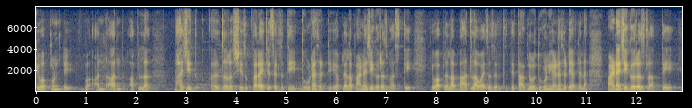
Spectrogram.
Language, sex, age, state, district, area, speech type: Marathi, male, 18-30, Maharashtra, Ratnagiri, urban, spontaneous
